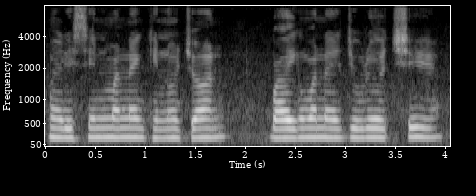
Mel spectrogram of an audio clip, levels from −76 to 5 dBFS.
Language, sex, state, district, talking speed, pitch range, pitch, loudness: Odia, male, Odisha, Sambalpur, 90 wpm, 195-200 Hz, 200 Hz, -15 LUFS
